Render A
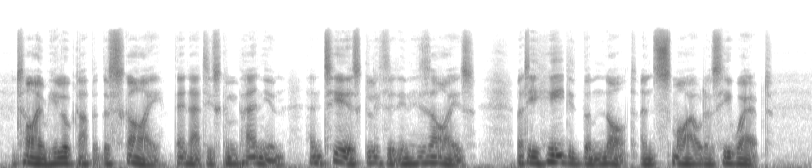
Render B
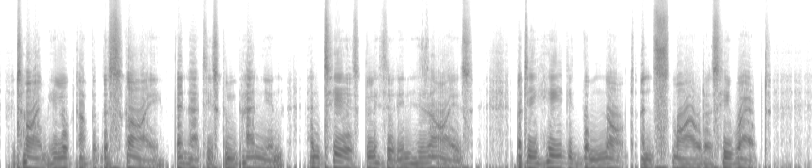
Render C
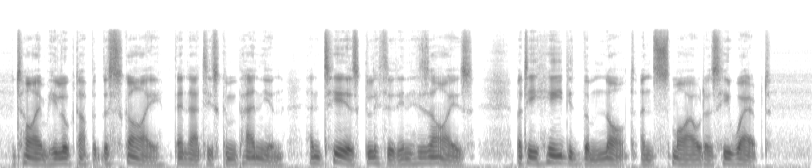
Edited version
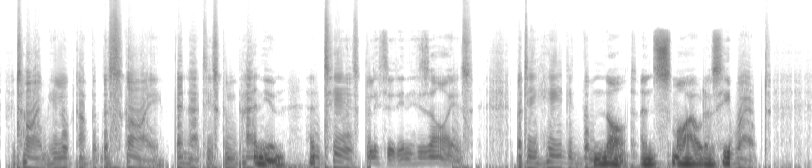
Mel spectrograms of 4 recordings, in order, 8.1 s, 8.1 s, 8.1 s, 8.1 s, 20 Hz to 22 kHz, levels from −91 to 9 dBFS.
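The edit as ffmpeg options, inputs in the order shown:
-filter_complex "[0:a]asplit=2[s0][s1];[1:a]asplit=4[s2][s3][s4][s5];[s2]atrim=end=2.552[s6];[s0]atrim=start=2.548:end=3.152[s7];[s3]atrim=start=3.148:end=3.712[s8];[2:a]atrim=start=3.708:end=4.532[s9];[s4]atrim=start=4.528:end=5.952[s10];[s1]atrim=start=5.948:end=7.302[s11];[s5]atrim=start=7.298[s12];[s6][s7]acrossfade=d=0.004:c1=hsin:c2=hsin[s13];[s13][s8]acrossfade=d=0.004:c1=hsin:c2=hsin[s14];[s14][s9]acrossfade=d=0.004:c1=hsin:c2=hsin[s15];[s15][s10]acrossfade=d=0.004:c1=hsin:c2=hsin[s16];[s16][s11]acrossfade=d=0.004:c1=hsin:c2=hsin[s17];[s17][s12]acrossfade=d=0.004:c1=hsin:c2=hsin"

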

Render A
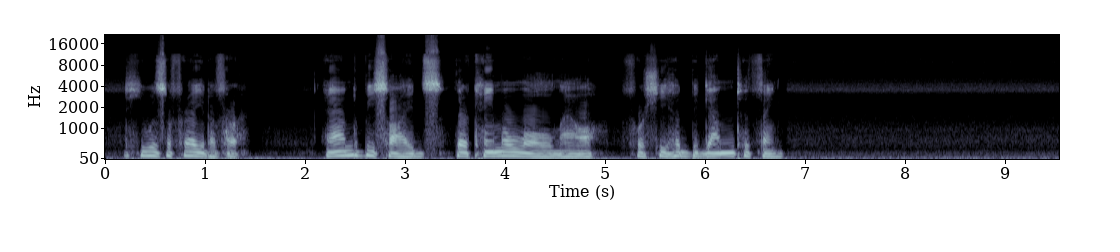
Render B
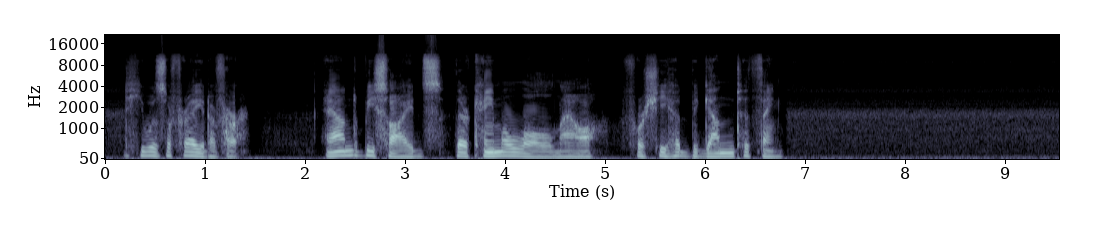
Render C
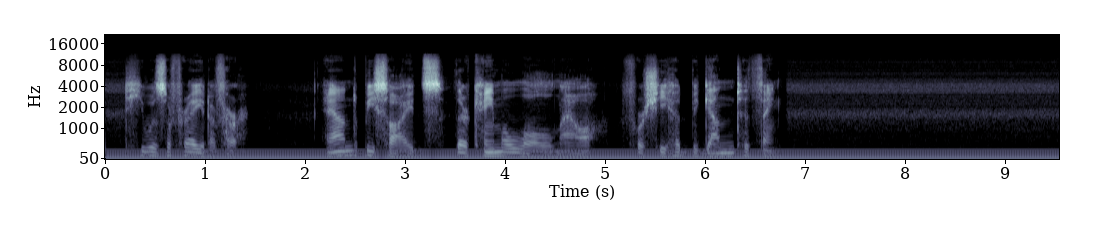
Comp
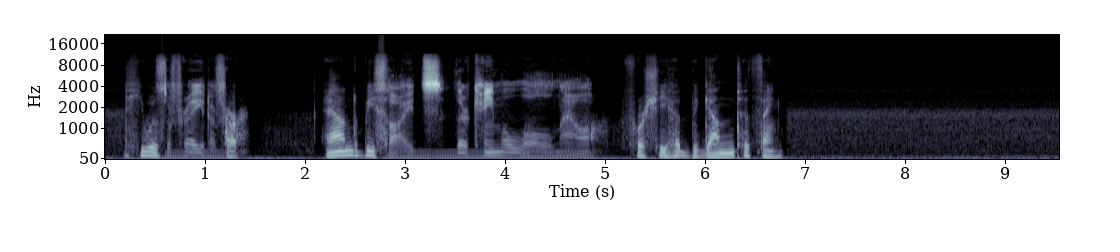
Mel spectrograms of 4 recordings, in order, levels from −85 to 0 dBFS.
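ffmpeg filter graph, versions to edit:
-filter_complex "[2:a]asplit=2[s0][s1];[1:a]asplit=3[s2][s3][s4];[s2]atrim=end=0.592[s5];[s0]atrim=start=0.588:end=1.202[s6];[s3]atrim=start=1.198:end=2.822[s7];[s1]atrim=start=2.818:end=4.862[s8];[s4]atrim=start=4.858[s9];[s5][s6]acrossfade=d=0.004:c1=hsin:c2=hsin[s10];[s10][s7]acrossfade=d=0.004:c1=hsin:c2=hsin[s11];[s11][s8]acrossfade=d=0.004:c1=hsin:c2=hsin[s12];[s12][s9]acrossfade=d=0.004:c1=hsin:c2=hsin"

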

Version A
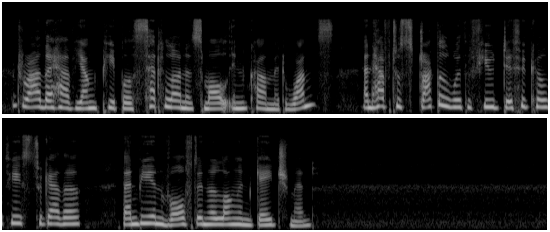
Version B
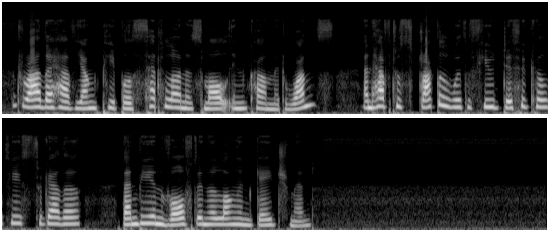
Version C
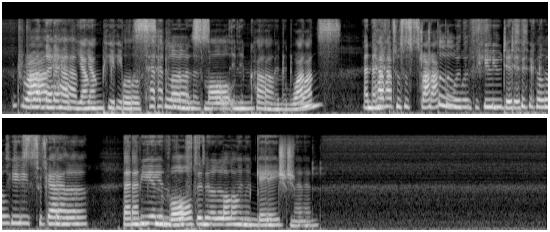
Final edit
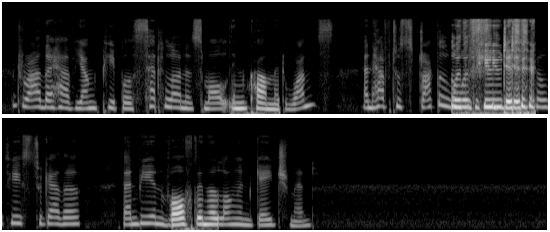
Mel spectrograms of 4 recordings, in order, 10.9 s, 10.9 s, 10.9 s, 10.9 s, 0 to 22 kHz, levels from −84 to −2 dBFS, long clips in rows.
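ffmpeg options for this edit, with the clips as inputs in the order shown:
-filter_complex "[1:a]asplit=2[s0][s1];[0:a]asplit=4[s2][s3][s4][s5];[s2]atrim=end=2.282[s6];[s0]atrim=start=2.278:end=2.782[s7];[s3]atrim=start=2.778:end=4.502[s8];[2:a]atrim=start=4.498:end=5.332[s9];[s4]atrim=start=5.328:end=7.162[s10];[s1]atrim=start=7.158:end=7.622[s11];[s5]atrim=start=7.618[s12];[s6][s7]acrossfade=d=0.004:c1=hsin:c2=hsin[s13];[s13][s8]acrossfade=d=0.004:c1=hsin:c2=hsin[s14];[s14][s9]acrossfade=d=0.004:c1=hsin:c2=hsin[s15];[s15][s10]acrossfade=d=0.004:c1=hsin:c2=hsin[s16];[s16][s11]acrossfade=d=0.004:c1=hsin:c2=hsin[s17];[s17][s12]acrossfade=d=0.004:c1=hsin:c2=hsin"

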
